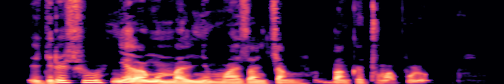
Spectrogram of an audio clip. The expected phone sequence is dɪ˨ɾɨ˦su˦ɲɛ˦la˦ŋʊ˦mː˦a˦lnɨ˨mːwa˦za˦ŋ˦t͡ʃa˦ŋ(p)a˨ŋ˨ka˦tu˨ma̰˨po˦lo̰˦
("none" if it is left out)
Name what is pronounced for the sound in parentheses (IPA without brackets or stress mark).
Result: b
